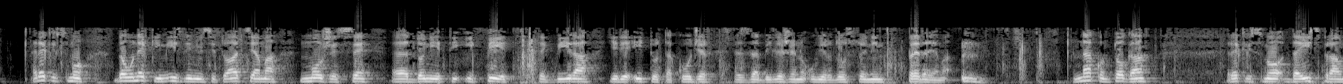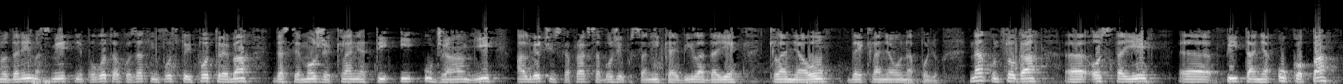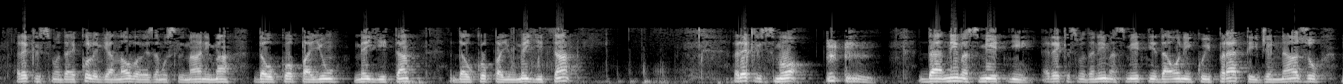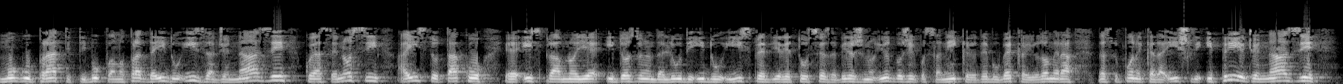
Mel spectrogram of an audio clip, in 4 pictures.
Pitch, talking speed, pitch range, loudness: 130 Hz, 155 wpm, 120-140 Hz, -12 LUFS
